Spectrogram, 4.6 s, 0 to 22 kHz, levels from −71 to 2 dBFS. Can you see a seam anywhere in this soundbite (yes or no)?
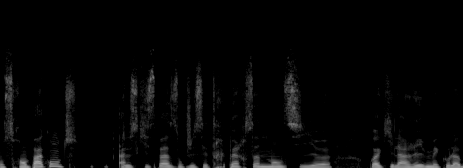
yes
